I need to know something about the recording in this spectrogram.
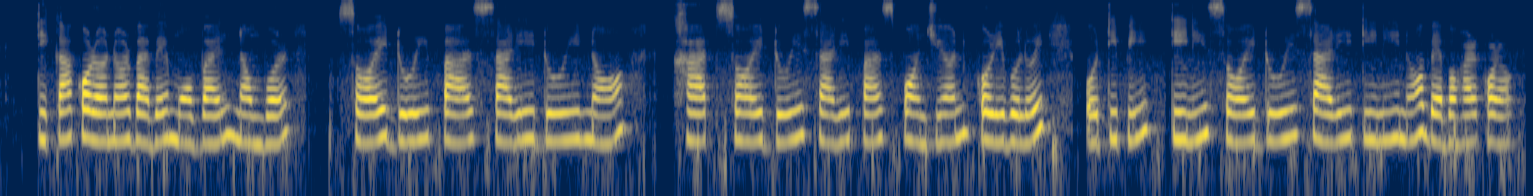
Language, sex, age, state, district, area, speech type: Assamese, female, 18-30, Assam, Sonitpur, urban, read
